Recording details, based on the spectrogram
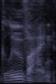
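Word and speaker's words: Glühwein: And uh the Germans, as they say in the movie, they call it glue vine. I'm sure I'm saying it terribly in German, but meaning glow wine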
